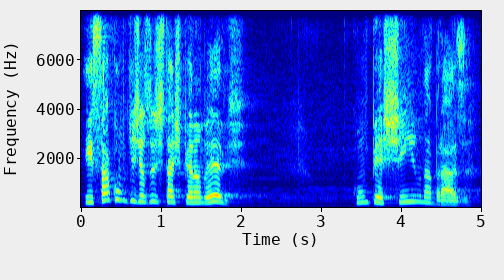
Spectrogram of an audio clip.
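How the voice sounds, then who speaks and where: Pastor preaching, high-ish voice, jokey asides, big church echo, soft music behind. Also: male voice, normal speed. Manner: animated storytelling with jokey asides and questions to the congregation. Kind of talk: sermon. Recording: reverberant church hall with music underneath.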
